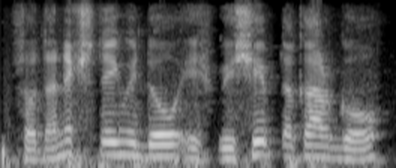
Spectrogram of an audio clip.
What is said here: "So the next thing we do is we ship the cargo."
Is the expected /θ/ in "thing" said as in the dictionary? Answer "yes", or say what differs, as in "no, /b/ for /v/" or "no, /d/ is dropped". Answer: no, /t/ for /θ/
